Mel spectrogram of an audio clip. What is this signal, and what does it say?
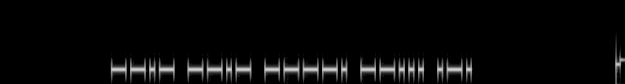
Morse code, heard as a keyed tone, about 25 wpm, 700 Hz. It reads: QQ97R
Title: Code Groups - 5 Letter:Numbers - 25wpm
